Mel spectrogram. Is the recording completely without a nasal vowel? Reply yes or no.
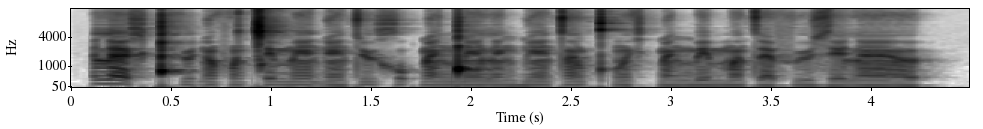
no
